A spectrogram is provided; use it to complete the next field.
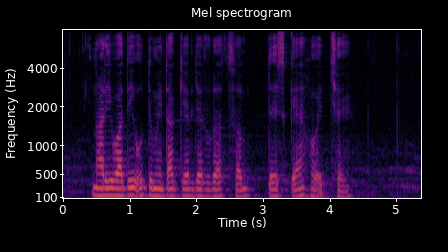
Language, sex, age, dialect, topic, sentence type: Maithili, male, 18-24, Bajjika, banking, statement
